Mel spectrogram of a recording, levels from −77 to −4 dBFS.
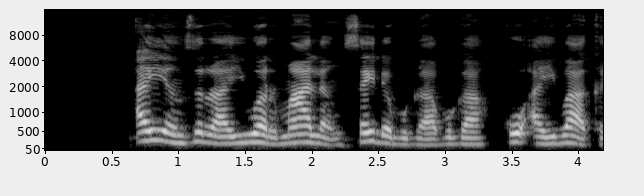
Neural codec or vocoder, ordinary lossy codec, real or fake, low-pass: none; none; real; 14.4 kHz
